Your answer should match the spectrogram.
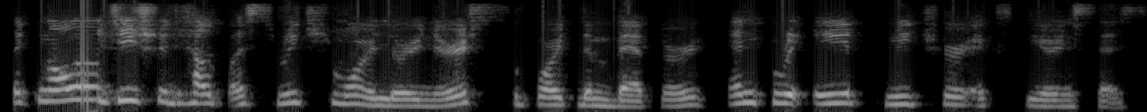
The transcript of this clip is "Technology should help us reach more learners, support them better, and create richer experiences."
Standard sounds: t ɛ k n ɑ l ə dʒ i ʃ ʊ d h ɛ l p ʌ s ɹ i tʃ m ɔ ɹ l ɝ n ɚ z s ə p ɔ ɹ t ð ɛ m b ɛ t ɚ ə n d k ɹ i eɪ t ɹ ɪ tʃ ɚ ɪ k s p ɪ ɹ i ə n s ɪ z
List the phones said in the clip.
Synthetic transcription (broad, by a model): t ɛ k n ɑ l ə dʒ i ʃ ʊ d h ɛ l p ʌ s ɹ i tʃ m ɔ ɹ l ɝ n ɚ s ə p ɔ ɹ t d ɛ m b ɛ t ɚ ə n d k ɹ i eɪ t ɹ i tʃ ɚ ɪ k s p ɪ ɹ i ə n s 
